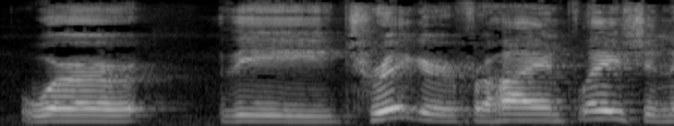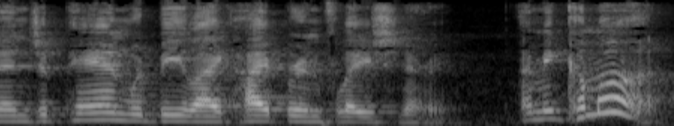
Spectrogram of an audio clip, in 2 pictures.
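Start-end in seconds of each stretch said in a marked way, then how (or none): 6.0-6.7 higher, incredulous I mean, come on; exasperated. Real, not acted. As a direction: throw it up in disbelief. Exasperated at rate logic.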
